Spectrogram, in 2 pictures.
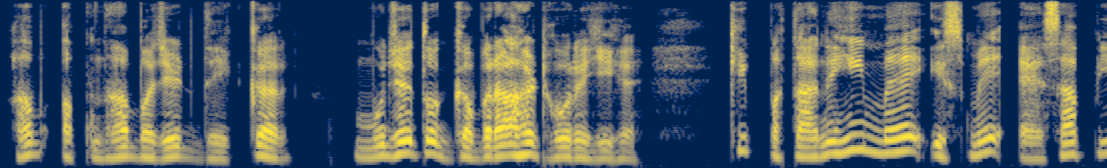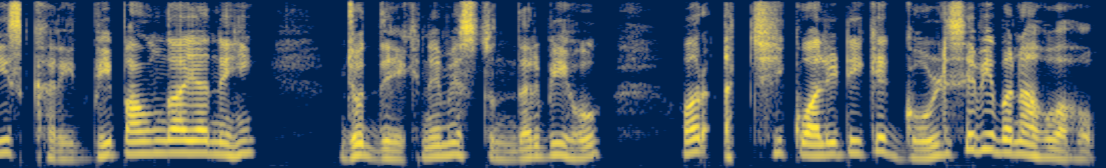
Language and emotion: Hindi, fearful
